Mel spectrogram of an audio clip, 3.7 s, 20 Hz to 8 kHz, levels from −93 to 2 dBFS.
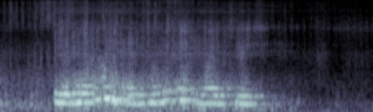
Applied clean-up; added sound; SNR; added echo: neural separator model SepFormer DNS4.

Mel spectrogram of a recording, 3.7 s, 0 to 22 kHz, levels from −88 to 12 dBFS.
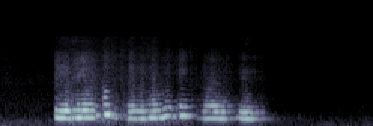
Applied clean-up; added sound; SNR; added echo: neural mask model DeepFilterNet 3.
